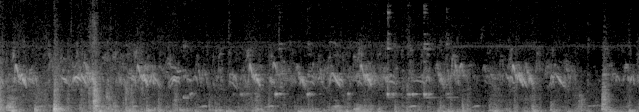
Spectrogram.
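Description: Birds chirping continuously in many short, quick, falling calls, with a few knocks, the loudest near the start and about a second in.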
